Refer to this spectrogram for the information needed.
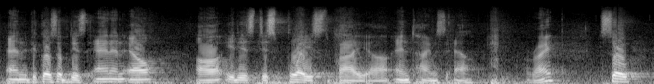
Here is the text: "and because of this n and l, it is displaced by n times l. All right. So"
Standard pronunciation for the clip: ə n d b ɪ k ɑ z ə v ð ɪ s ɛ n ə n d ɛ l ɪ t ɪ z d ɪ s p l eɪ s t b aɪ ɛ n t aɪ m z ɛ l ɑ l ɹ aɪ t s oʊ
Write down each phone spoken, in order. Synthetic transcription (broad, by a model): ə n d b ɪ k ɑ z ə v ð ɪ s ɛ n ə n ɛ l ɪ t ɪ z d ɪ s p l eɪ s t b aɪ ɛ n t aɪ m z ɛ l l ɹ aɪ t s oʊ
